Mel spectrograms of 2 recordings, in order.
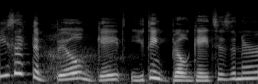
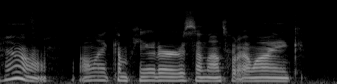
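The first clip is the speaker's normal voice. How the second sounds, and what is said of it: Poor imitation of another person's voice. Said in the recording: “who is this terrible impression of?”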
